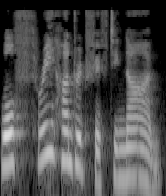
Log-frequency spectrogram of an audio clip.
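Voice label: "Wolf 359", English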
